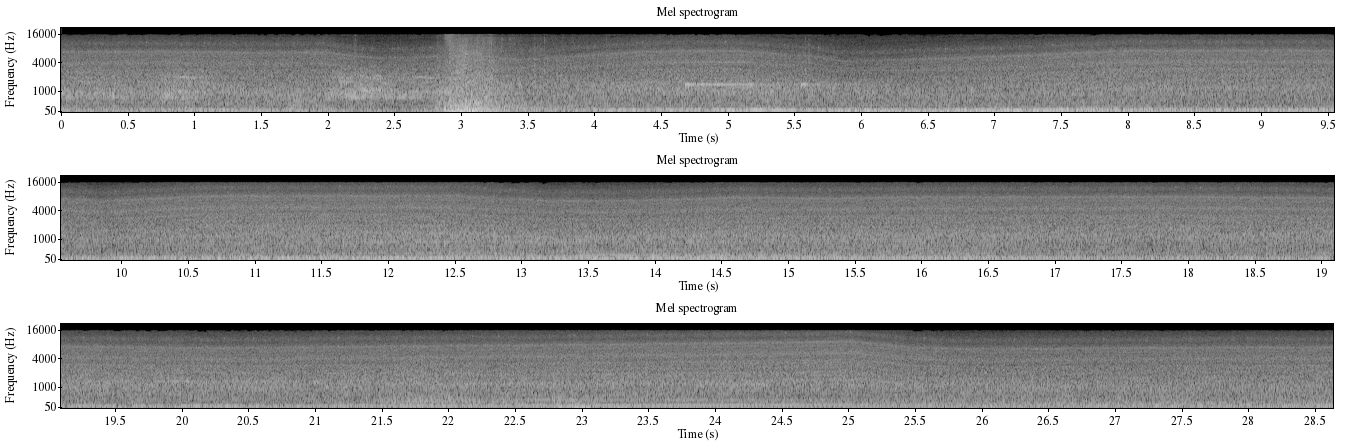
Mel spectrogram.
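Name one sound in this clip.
A heavy truck engine drones steadily as it drives.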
